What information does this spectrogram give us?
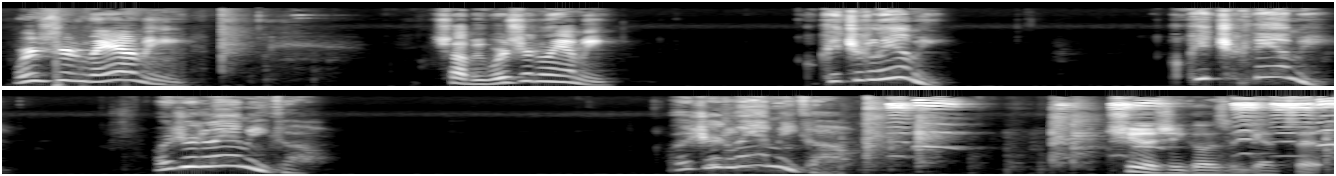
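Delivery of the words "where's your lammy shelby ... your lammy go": high sing-song voice for the dog; talking to your dog, way up high; high pet talk. Real, not acted. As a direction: coax the dog in a raised, lilting pitch. Owner coaxing her dog.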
